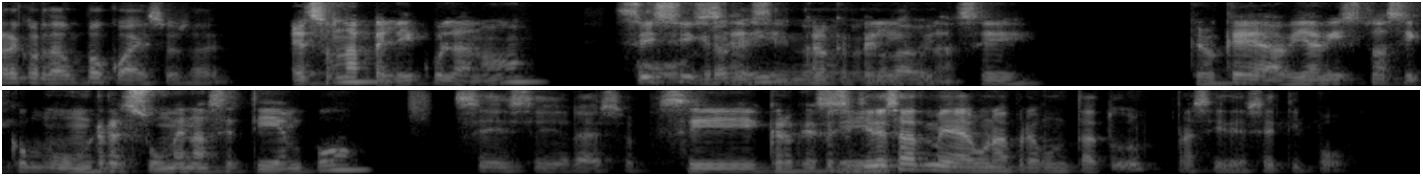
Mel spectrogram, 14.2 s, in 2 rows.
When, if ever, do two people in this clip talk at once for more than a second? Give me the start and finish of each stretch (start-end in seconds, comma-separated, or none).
3.1-4.8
